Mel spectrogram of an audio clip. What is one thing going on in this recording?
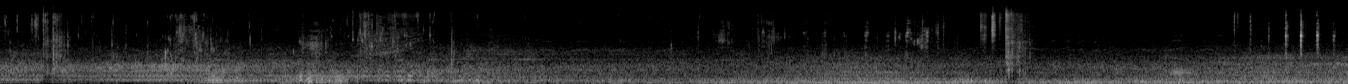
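Shallow water laps and trickles steadily.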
